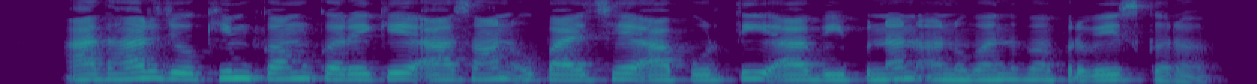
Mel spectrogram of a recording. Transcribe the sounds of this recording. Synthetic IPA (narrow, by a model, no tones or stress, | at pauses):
ad̪ʱaɾd͡ʒokʰimkəmkəɾekeʔaːsanupajt͡ʃʰeapuɾt̪iabipnənə̰nubənd̪ʱmə̃pɾəʋeskəɾə̰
